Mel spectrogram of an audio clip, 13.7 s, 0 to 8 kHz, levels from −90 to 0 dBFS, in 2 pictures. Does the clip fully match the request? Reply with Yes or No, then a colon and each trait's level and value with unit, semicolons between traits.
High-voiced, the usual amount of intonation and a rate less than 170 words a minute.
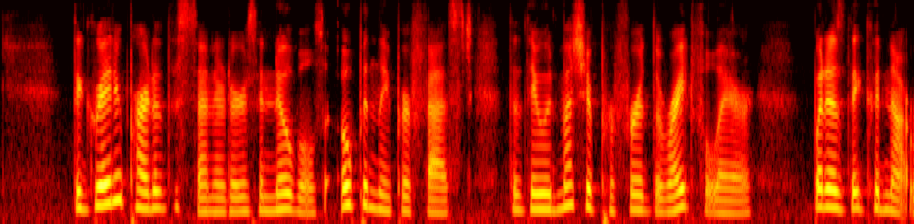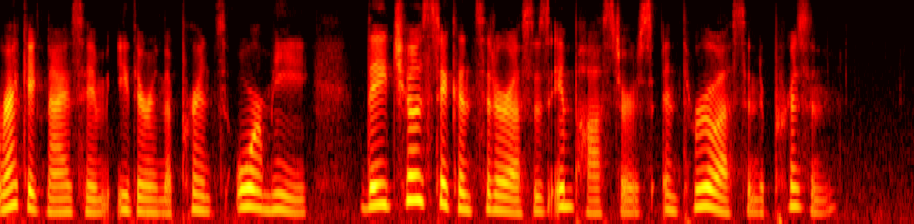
No: high, 205 Hz; average, 4.9 semitones; average, 190 wpm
